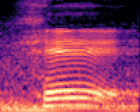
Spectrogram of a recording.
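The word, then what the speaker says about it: ה: அடுத்த எழுத்தை ஹே என்று உச்சரிக்கிறோம்.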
